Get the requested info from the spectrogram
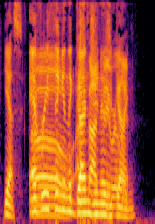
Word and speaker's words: Gungeon: Anything else about Gungeon? Am I saying that right? Enter the Gungeon? – Enter the Gungeon. – Like a dungeon, but with guns.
